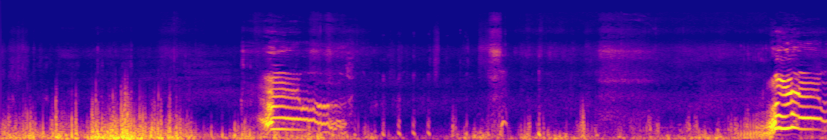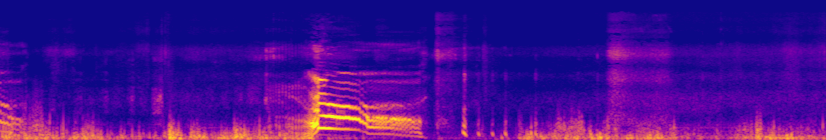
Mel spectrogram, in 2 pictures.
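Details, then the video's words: An Alaskan malamute named Sherpa protests having his paw touched with three wavering, harmonic howl-grumbles, spaced about five seconds apart. Each bends up and then down in pitch. Low rustling and handling noise fill the gaps. "Touch my Paw again! I Dare You! Malamute with Attitude"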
